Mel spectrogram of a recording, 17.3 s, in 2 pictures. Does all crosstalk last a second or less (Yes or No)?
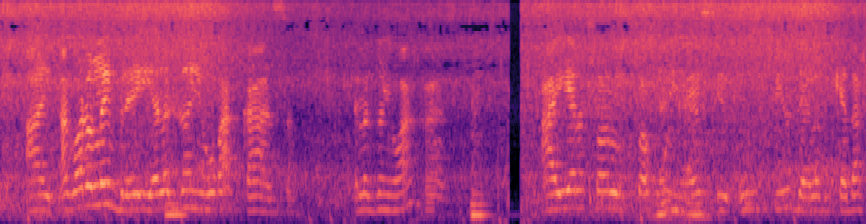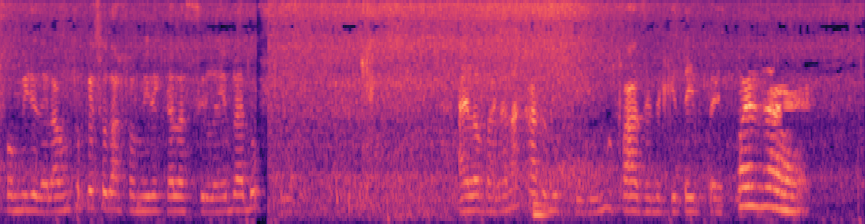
Yes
